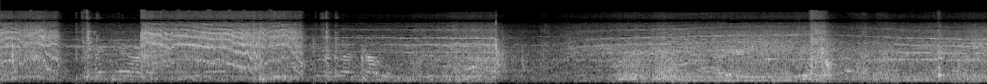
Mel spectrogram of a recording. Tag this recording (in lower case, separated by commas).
air brake, speech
